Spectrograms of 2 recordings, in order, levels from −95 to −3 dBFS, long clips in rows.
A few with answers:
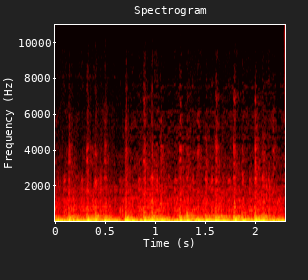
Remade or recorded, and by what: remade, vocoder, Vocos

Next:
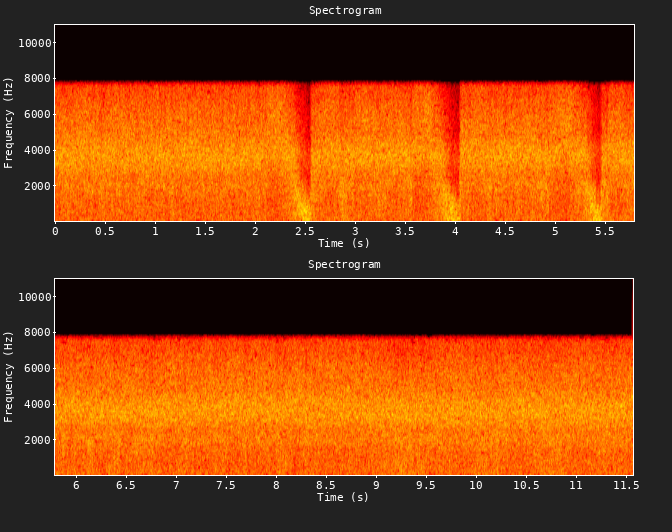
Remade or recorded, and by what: recorded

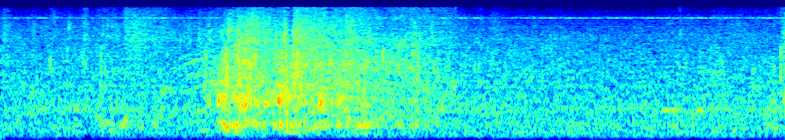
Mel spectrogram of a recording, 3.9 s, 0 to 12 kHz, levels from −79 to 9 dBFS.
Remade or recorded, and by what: remade, vocoder, Vocos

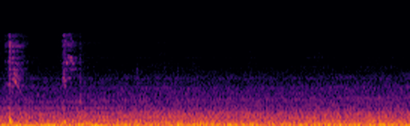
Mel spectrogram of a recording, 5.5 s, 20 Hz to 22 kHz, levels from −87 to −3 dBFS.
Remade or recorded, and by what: recorded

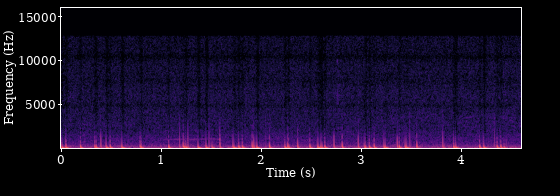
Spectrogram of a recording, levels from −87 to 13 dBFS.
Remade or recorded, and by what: remade, vocoder, BigVGAN v2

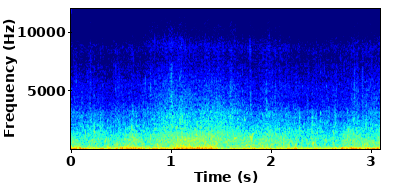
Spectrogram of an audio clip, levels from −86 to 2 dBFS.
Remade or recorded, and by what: recorded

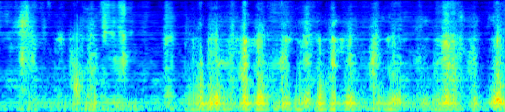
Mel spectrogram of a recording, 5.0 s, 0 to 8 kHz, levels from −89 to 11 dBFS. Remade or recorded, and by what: remade, vocoder, HiFi-GAN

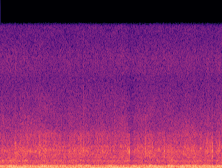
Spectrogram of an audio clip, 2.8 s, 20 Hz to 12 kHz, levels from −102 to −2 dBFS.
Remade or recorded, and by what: remade, autoencoder, DAC-VAE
